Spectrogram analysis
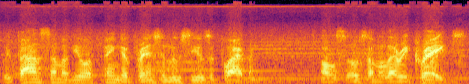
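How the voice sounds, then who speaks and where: An actor playing a firm, probing police captain in colloquial, authoritative 1940s film noir style. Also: male voice, mid-range voice, brisk, muffled recording, lightly acted. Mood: firm, official. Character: steady, probing police captain, grown man. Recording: vintage film soundtrack with music underneath.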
